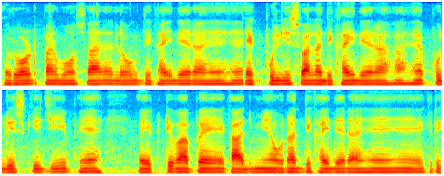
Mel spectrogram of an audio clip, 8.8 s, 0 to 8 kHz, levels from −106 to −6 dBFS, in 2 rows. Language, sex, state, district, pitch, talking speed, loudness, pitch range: Hindi, male, Andhra Pradesh, Chittoor, 105 Hz, 185 wpm, -18 LUFS, 100-105 Hz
